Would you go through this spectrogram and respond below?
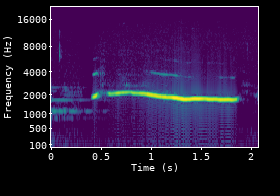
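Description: A single sustained whistle imitating a singer's falsetto, rising and then gliding slowly downward in a clear, steady tone for about a second and a half, alone and close.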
